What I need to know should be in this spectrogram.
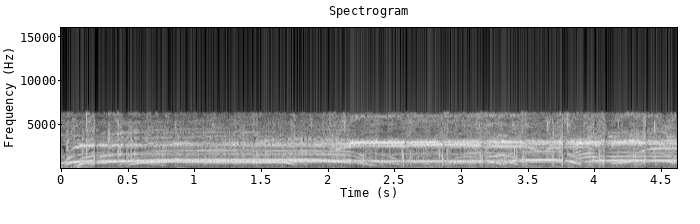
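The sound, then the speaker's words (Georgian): Crowd of women at a protest outside a parliament, shouting and whistling; loud, continuous chorus of high voices with repeated rising and falling whistles and cheers layered over constant crowd noise. “აი ასეთი შეძახილების და სასტუენების ხმის ფონზე მოითხოვდნენ პარლამენტის წინ შეკრებილი ქალების საკუთარი უფლებების დაცვას.”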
